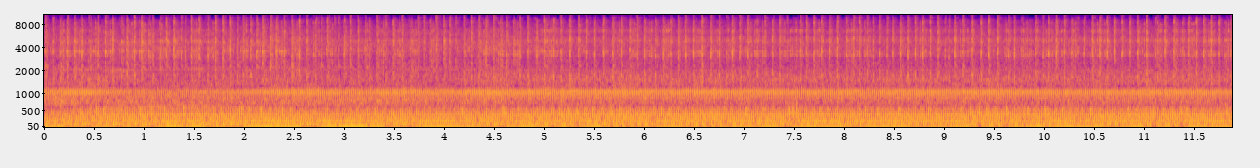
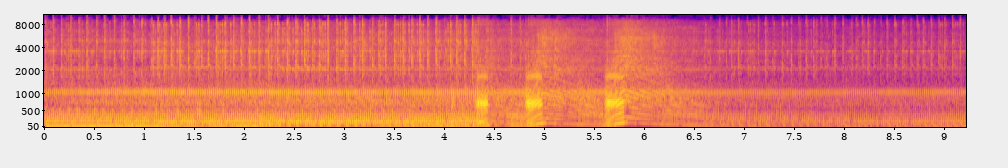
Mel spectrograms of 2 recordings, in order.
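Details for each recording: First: Small two-stroke engine during an ignition electrical diagnosis: a steady high buzzing run holding even speed for thirteen seconds before cutting out. The spark gap opened to about 5–8 mm, which is normal, so the ignition module is excellent. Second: Two-stroke small engine (chainsaw/blower type) tested with a homemade spark gap tester at about 5 mm: runs steadily with a few quick rev blips, then dies suddenly as the spark gives out.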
